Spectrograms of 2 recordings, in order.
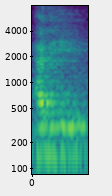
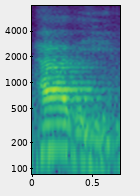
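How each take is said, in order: First: The first vowel is short. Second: The first vowel is long. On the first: The speaker calls it wrong. "we don't say هذه" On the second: The speaker calls it right. "we say هذه"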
